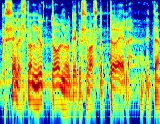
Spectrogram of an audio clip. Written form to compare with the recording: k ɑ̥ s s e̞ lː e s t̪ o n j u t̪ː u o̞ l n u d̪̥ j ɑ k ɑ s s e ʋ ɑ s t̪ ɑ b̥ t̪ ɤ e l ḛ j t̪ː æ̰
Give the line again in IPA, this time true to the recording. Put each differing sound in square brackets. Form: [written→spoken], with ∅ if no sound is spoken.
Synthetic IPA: k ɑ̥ s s e̞ lː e s t̪ o n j u t̪ː u o̞ l n u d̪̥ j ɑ k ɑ s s e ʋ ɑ s t̪ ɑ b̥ t̪ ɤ e l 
